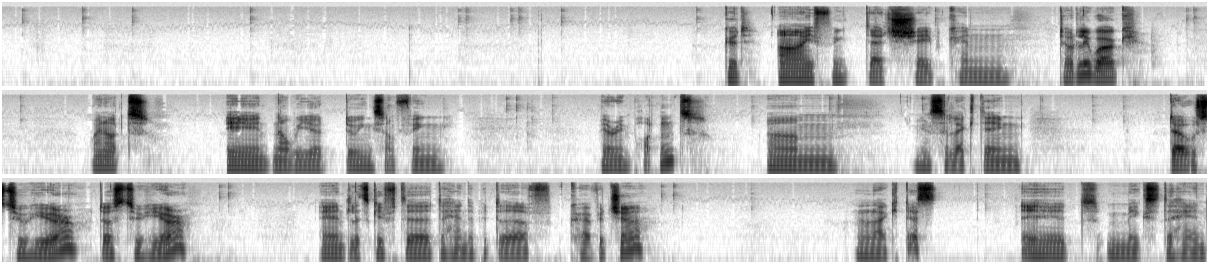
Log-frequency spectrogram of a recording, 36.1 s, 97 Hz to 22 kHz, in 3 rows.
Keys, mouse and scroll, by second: 0.2 click, 1.3 click, 4.5 click, 5.0 click, 5.6-8.6 drag, 9.3-10.3 drag, 11.2-11.8 scroll down 4, 11.8 click, 12.2-13.2 middle drag, 13.3-15.2 middle drag, 15.8 click, 17.1 shift+click, 17.5 middle click, 18.5 middle click, 19.2-20.3 middle drag, 20.3 shift+click, 21.2 shift+click, 21.7-23.0 middle drag, 24.4 middle click, 24.5-26.2 middle drag, 26.2 click, 27.6 click, 30.7 click, 31.6 middle click, 33.5 middle click, 33.8-36.1 middle drag.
